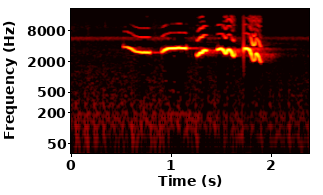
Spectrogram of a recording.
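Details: Female white-rumped shama used as a lure to stir males into singing: clear whistled phrases near one pitch, a long slurred note followed by three short warbled notes, ending in a rising flourish.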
